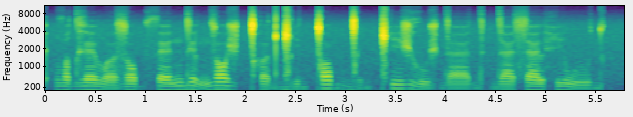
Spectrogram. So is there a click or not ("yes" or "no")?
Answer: yes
